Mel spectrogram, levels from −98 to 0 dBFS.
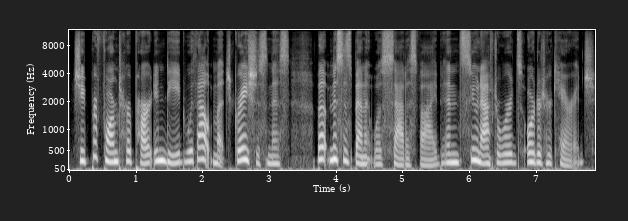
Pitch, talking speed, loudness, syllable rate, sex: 210 Hz, 145 wpm, -18 LUFS, 4.6 syllables/s, female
